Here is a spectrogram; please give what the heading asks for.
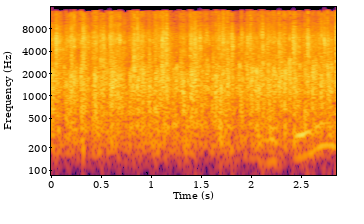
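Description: A crowd applauds steadily, dense overlapping claps forming a loud, even wash of sound for about three seconds, with faint voices and a few cheers rising near the end.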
